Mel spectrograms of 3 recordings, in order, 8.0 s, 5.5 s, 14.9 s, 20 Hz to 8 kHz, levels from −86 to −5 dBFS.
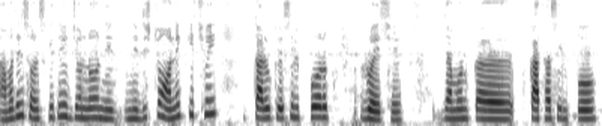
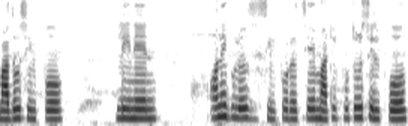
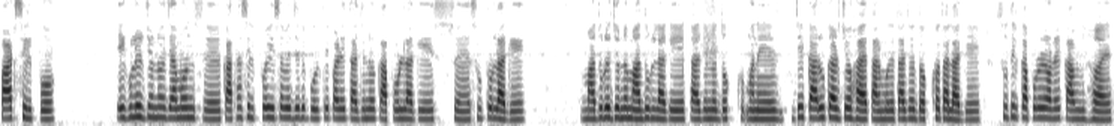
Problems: none marked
